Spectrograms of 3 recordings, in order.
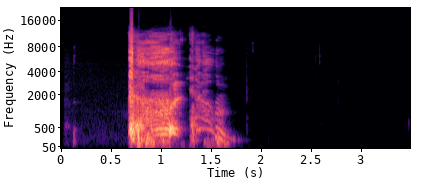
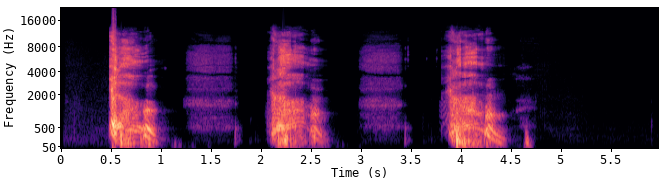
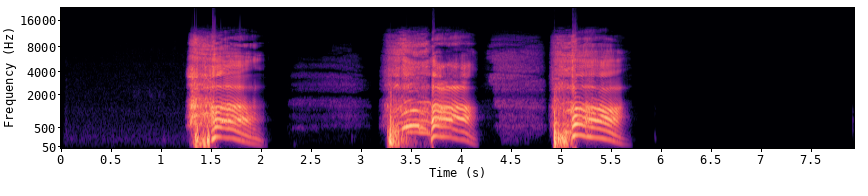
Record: {"cough_length": "3.5 s", "cough_amplitude": 32768, "cough_signal_mean_std_ratio": 0.31, "three_cough_length": "6.0 s", "three_cough_amplitude": 32768, "three_cough_signal_mean_std_ratio": 0.33, "exhalation_length": "7.9 s", "exhalation_amplitude": 32768, "exhalation_signal_mean_std_ratio": 0.43, "survey_phase": "beta (2021-08-13 to 2022-03-07)", "age": "45-64", "gender": "Male", "wearing_mask": "No", "symptom_cough_any": true, "symptom_runny_or_blocked_nose": true, "symptom_sore_throat": true, "symptom_fatigue": true, "symptom_fever_high_temperature": true, "symptom_headache": true, "symptom_change_to_sense_of_smell_or_taste": true, "smoker_status": "Ex-smoker", "respiratory_condition_asthma": false, "respiratory_condition_other": false, "recruitment_source": "REACT", "submission_delay": "4 days", "covid_test_result": "Negative", "covid_test_method": "RT-qPCR", "influenza_a_test_result": "Negative", "influenza_b_test_result": "Negative"}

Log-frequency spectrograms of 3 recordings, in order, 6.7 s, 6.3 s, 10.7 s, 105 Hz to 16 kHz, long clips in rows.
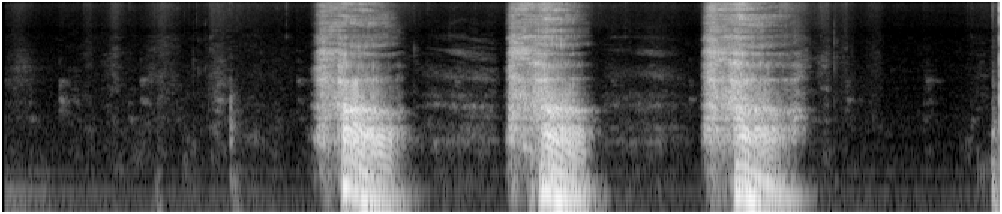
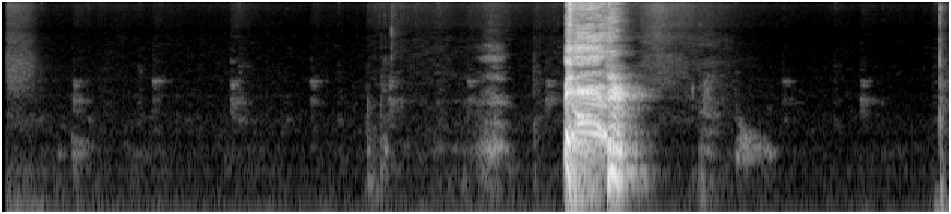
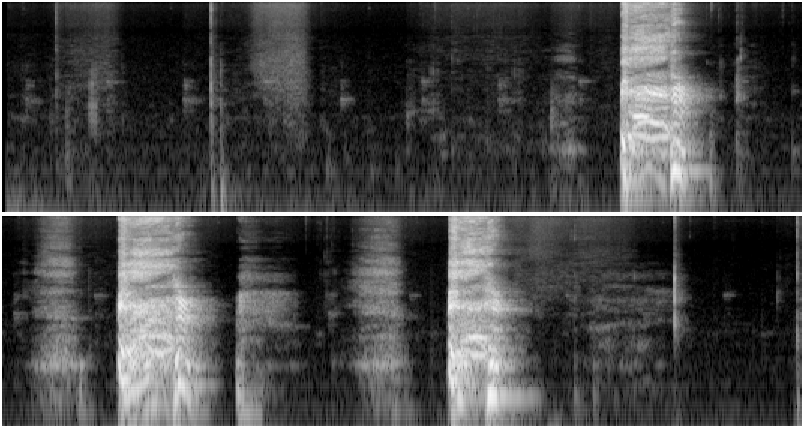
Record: {"exhalation_length": "6.7 s", "exhalation_amplitude": 29734, "exhalation_signal_mean_std_ratio": 0.37, "cough_length": "6.3 s", "cough_amplitude": 32768, "cough_signal_mean_std_ratio": 0.21, "three_cough_length": "10.7 s", "three_cough_amplitude": 32768, "three_cough_signal_mean_std_ratio": 0.3, "survey_phase": "beta (2021-08-13 to 2022-03-07)", "age": "65+", "gender": "Male", "wearing_mask": "No", "symptom_none": true, "smoker_status": "Ex-smoker", "respiratory_condition_asthma": false, "respiratory_condition_other": false, "recruitment_source": "REACT", "submission_delay": "3 days", "covid_test_result": "Negative", "covid_test_method": "RT-qPCR"}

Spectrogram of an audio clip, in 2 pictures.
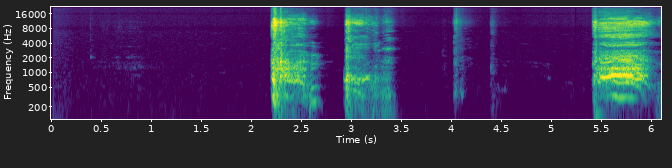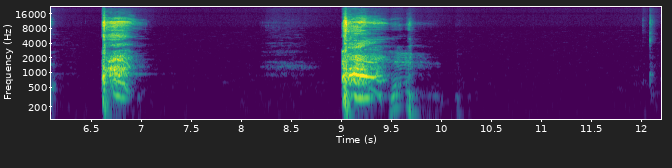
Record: {"three_cough_length": "12.2 s", "three_cough_amplitude": 32768, "three_cough_signal_mean_std_ratio": 0.27, "survey_phase": "beta (2021-08-13 to 2022-03-07)", "age": "65+", "gender": "Male", "wearing_mask": "No", "symptom_cough_any": true, "symptom_runny_or_blocked_nose": true, "symptom_shortness_of_breath": true, "symptom_fatigue": true, "symptom_headache": true, "symptom_other": true, "symptom_onset": "10 days", "smoker_status": "Current smoker (1 to 10 cigarettes per day)", "respiratory_condition_asthma": false, "respiratory_condition_other": true, "recruitment_source": "REACT", "submission_delay": "1 day", "covid_test_result": "Negative", "covid_test_method": "RT-qPCR"}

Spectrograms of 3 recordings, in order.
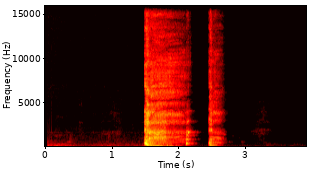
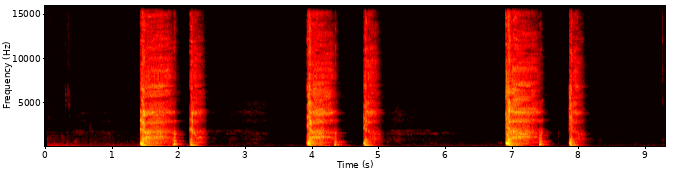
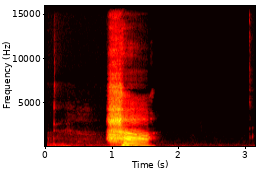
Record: {"cough_length": "3.9 s", "cough_amplitude": 32768, "cough_signal_mean_std_ratio": 0.28, "three_cough_length": "9.3 s", "three_cough_amplitude": 32768, "three_cough_signal_mean_std_ratio": 0.3, "exhalation_length": "3.2 s", "exhalation_amplitude": 32768, "exhalation_signal_mean_std_ratio": 0.38, "survey_phase": "beta (2021-08-13 to 2022-03-07)", "age": "45-64", "gender": "Female", "wearing_mask": "No", "symptom_cough_any": true, "symptom_runny_or_blocked_nose": true, "symptom_sore_throat": true, "smoker_status": "Never smoked", "respiratory_condition_asthma": false, "respiratory_condition_other": false, "recruitment_source": "REACT", "submission_delay": "2 days", "covid_test_result": "Negative", "covid_test_method": "RT-qPCR"}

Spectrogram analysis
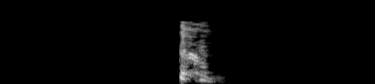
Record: {"cough_length": "3.8 s", "cough_amplitude": 28535, "cough_signal_mean_std_ratio": 0.2, "survey_phase": "beta (2021-08-13 to 2022-03-07)", "age": "45-64", "gender": "Male", "wearing_mask": "No", "symptom_none": true, "smoker_status": "Ex-smoker", "respiratory_condition_asthma": false, "respiratory_condition_other": false, "recruitment_source": "REACT", "submission_delay": "2 days", "covid_test_result": "Negative", "covid_test_method": "RT-qPCR"}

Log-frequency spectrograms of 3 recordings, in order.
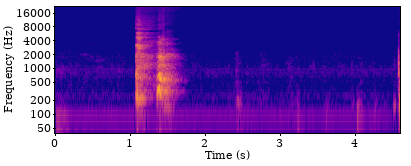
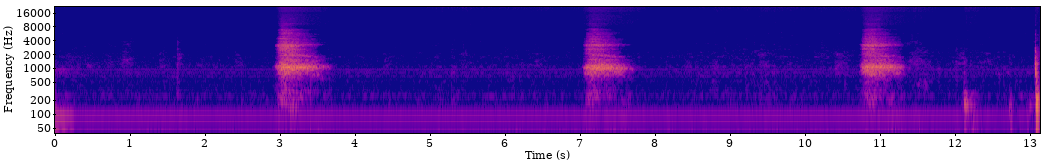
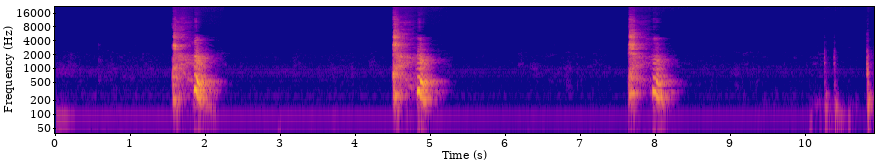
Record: {"cough_length": "4.6 s", "cough_amplitude": 11649, "cough_signal_mean_std_ratio": 0.19, "exhalation_length": "13.1 s", "exhalation_amplitude": 2274, "exhalation_signal_mean_std_ratio": 0.31, "three_cough_length": "10.9 s", "three_cough_amplitude": 12851, "three_cough_signal_mean_std_ratio": 0.23, "survey_phase": "beta (2021-08-13 to 2022-03-07)", "age": "45-64", "gender": "Female", "wearing_mask": "No", "symptom_runny_or_blocked_nose": true, "symptom_other": true, "symptom_onset": "4 days", "smoker_status": "Never smoked", "respiratory_condition_asthma": false, "respiratory_condition_other": false, "recruitment_source": "Test and Trace", "submission_delay": "2 days", "covid_test_result": "Positive", "covid_test_method": "RT-qPCR", "covid_ct_value": 25.5, "covid_ct_gene": "ORF1ab gene", "covid_ct_mean": 26.0, "covid_viral_load": "3000 copies/ml", "covid_viral_load_category": "Minimal viral load (< 10K copies/ml)"}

